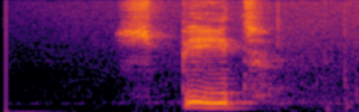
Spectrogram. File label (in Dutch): "spijt", Limburgs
